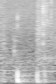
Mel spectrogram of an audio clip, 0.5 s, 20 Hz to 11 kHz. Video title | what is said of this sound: Brot ohne Hefe in nur 5 Minuten OHNE Gehzeit / Zauberbrot / 40 Minuten MIT Backzeit / Dinkelbrot | Just knock on the bottom. And if it sounds hollow, it's done.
